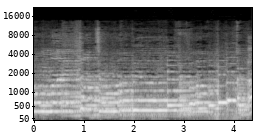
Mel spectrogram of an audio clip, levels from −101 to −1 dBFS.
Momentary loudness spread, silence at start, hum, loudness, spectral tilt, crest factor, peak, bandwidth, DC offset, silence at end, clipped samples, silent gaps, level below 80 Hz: 3 LU; 0 s; none; -13 LUFS; -6 dB/octave; 10 dB; -4 dBFS; 10.5 kHz; under 0.1%; 0 s; under 0.1%; none; -48 dBFS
